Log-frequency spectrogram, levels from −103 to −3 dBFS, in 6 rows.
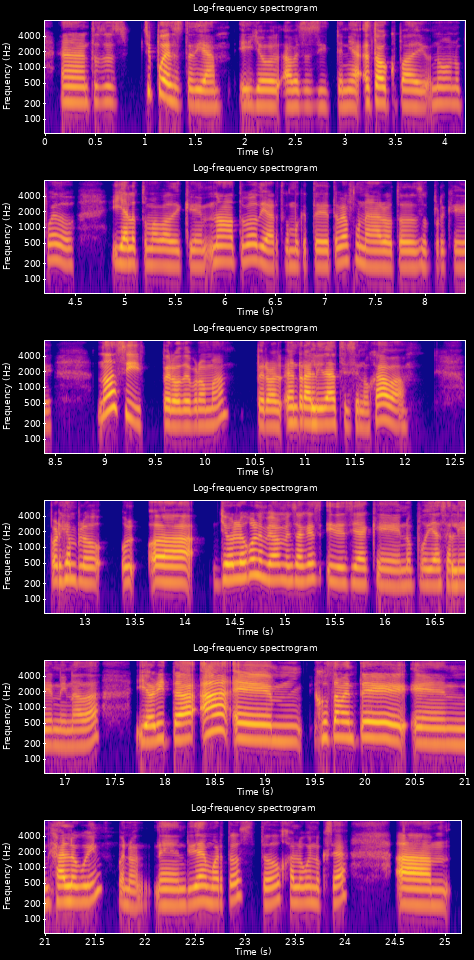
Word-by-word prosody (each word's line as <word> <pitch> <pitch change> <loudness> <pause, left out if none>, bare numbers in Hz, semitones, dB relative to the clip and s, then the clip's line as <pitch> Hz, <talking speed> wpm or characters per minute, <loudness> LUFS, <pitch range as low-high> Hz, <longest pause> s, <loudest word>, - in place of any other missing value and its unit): Ah, 215 -1 0
entonces, 215 0 -9
sí - - -3
puedes 275 -9 +4
este 195 -1 -6
día, 180 -2 -1 0.2
y 190 0 -7
yo 185 -1 -2
a 180 - -1
veces 180 0 -7
sí 180 0 -12
tenía 180 +1 -7
estaba 210 0 +5
ocupada 185 -2 -4
y - - -4
digo: - - -13
"No, 205 0 -8
no 200 - -13
puedo." 220 -4 -7 0.3
Y - - -9
ya 200 - +3
lo 200 - -2
tomaba 190 -1 -6
de 180 -1 -8
que, 180 0 -10
no 220 +3 -3
te - - -13
voy 235 - -3
a 235 - -2
odiar 185 -6 -4
como 185 -1 -12
que - - -14
te 180 -1 -4
te 200 - -10
voy 220 - -1
a - - -12
funar 185 -6 -5
o 170 - -3
todo 175 0 -5
eso 175 0 -13
porque 175 0 -14 0.4
no - - +4
así, 290 - +5 0.2
pero 190 -2 +3
de 185 - 0
broma, 190 +7 -5 0.3
pero 185 -2 -1
en 210 +1 0
realidad 200 -1 +4
sí 185 - -8
se 180 - -6
enojaba. 205 +4 +2 0.6
Por 230 - -2
ejemplo, 225 -1 -4 0.4
ah, 215 -2 +4 0.2
yo 240 +2 +3
luego 255 +4 +2
le - - 0
enviaba 235 -3 0
mensajes 230 +1 -3
y - - -5
decía: 205 -1 -3
"Que 185 -2 -7
no 190 0 -9
podía 190 0 -4
salir 185 0 -5
ni 185 -1 -9
nada", 185 +2 -3 0.3
y 225 - -2
ahorita. 245 +2 +5
Ah, 350 +3 +10
em, 230 -3 +4 0.2
justamente 260 -3 +3 0.3
en 195 0 -7
Halloween, 220 - +1 0.2
bueno, 185 -2 -8
en 190 0 -5
día 205 +3 0
de 225 - +3
muertos, 230 +6 -6
todo 200 +3 -4
Halloween, 215 -2 -6
lo - - -8
que - - -13
sea. 220 +4 -2 0.5
Am, 190 -2 +5
205 Hz, 205 wpm, -21 LUFS, 185-225 Hz, 0.6 s, Ah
